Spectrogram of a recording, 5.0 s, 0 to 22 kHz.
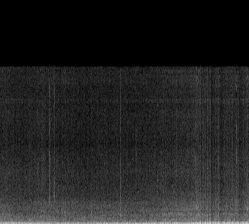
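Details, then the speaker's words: Chevrolet S10 Blazer 4x4 V6, oil changed a couple times, good oil pressure, exhaust needing work: steady deep even rumble, no knocks or ticks; runs well, slight transfer case noise from four-wheel drive. "sounds like a V6 good hopefully she'll uh little noise on transfer case there but that's atypical here from four wheel drive sounds pretty good"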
